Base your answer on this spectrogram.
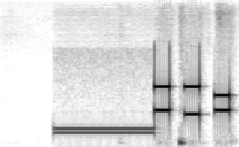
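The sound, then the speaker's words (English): A steady telephone dial tone sounds for about a second, then a few short, clear keypad tones follow in quick succession as a caller dials into a meeting. “He's going to dial in. She's going to dial in. So just give us a second to get the fourth commissioner.”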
